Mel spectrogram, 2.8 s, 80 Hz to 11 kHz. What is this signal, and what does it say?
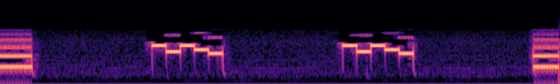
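Five-tone selective call (ZVEI), heard as quick runs of five tones, tones of about 70 ms. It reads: 85864 85864
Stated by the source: Received by SDR.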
